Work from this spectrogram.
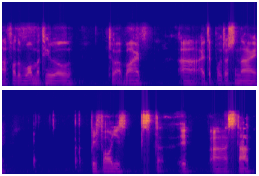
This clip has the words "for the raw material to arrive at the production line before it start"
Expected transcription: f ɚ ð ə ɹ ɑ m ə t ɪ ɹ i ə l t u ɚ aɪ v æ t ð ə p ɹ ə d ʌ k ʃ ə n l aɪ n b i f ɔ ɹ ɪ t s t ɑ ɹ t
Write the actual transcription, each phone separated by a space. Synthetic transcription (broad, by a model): f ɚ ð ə w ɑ m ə t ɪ ɹ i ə l t u ɚ aɪ v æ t ð ə p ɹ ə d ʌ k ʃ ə n aɪ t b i f ɔ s ɪ t s t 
